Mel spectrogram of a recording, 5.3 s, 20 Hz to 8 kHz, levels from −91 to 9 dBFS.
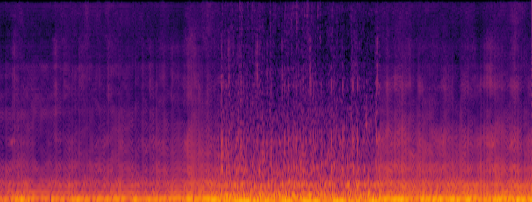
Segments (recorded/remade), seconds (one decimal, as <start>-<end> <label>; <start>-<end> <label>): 0.0-2.2 remade; 2.2-3.8 recorded; 3.8-5.3 remade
